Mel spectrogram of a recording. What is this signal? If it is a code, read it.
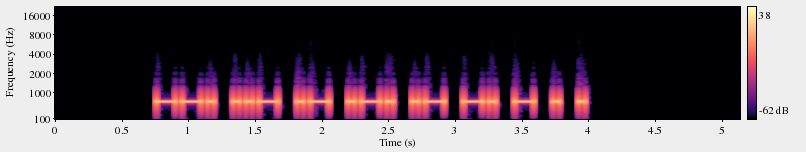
Morse code, heard as a keyed tone, about 25 wpm, 700 Hz. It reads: GUARANTEE
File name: Nine Letter Words - 25wpm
